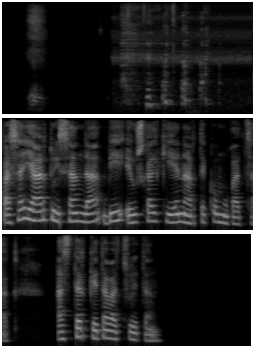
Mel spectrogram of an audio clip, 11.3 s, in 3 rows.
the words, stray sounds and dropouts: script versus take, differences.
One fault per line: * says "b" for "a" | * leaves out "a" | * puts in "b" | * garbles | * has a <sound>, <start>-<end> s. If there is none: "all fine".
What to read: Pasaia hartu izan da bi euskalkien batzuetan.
* has a laugh, 1.7-3.3 s
* puts in "arteko mugatzat azterketa"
